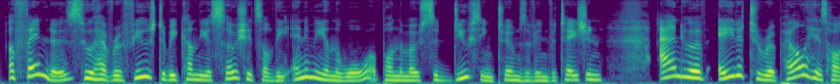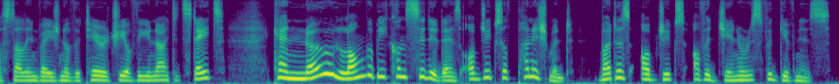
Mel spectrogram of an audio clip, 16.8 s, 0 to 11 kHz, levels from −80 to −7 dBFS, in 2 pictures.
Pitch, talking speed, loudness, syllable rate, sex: 205 Hz, 190 wpm, -18 LUFS, 6.3 syllables/s, female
